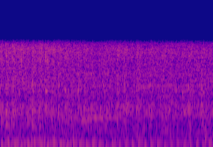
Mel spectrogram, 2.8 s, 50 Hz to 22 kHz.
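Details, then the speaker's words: Yamaha Aerox 155 VVA scooter with smart key, idle restored after ISC (idle speed control) reinstalled and set; previously would not idle and died unless throttled. Steady, even soft putter at idle, no stumbling or stalling; normal idle. "Yes, the lamsam is back to normal, the motor is running,"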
